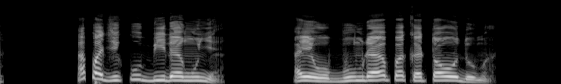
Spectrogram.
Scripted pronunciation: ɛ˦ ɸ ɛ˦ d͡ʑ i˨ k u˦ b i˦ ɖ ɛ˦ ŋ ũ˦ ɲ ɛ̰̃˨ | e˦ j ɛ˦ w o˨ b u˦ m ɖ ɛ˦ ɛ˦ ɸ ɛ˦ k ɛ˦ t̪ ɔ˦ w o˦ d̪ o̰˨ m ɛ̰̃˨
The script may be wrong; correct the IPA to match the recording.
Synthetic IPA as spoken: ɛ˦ ɸ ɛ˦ d͡ʑ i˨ k u˦ b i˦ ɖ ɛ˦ ŋ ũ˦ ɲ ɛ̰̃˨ | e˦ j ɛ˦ w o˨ b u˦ m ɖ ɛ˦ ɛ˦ ɸ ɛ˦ k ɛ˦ t̪ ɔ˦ w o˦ d̪ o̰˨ m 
